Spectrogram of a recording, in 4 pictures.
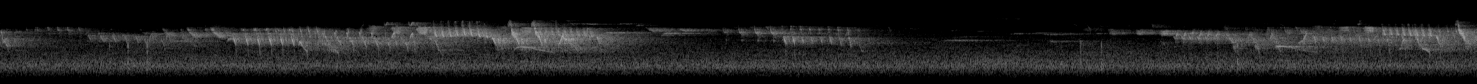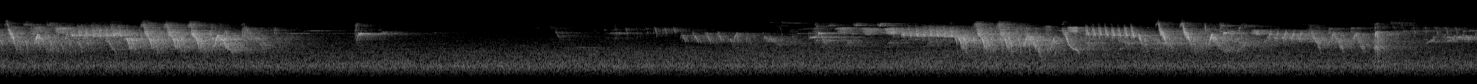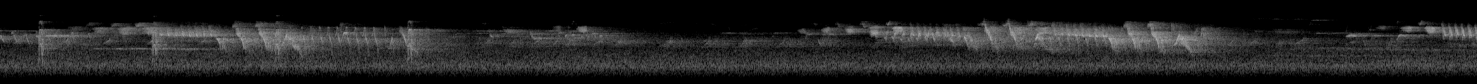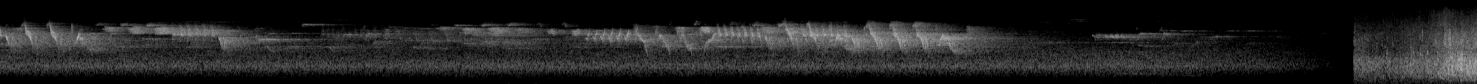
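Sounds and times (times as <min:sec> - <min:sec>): songbirds twittering: 0:20.1 - 0:59.0
background hiss: 0:57.9 - 0:59.0.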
